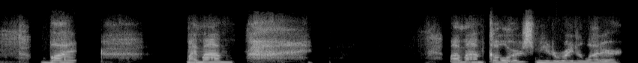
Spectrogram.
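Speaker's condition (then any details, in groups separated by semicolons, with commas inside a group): Cerebral palsy; tracheotomy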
